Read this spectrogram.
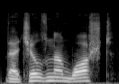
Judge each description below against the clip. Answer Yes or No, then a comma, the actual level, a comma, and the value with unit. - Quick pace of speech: No, average, 150 wpm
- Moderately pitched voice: Yes, medium, 150 Hz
